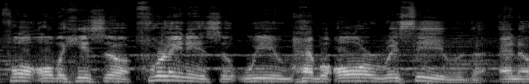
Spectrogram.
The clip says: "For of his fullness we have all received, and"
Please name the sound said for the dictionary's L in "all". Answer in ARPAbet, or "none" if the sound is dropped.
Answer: L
